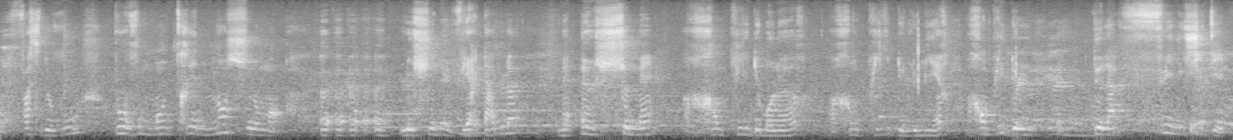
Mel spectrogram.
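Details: Stuttering in a French-speaking adult man who grew up with a stutter and followed therapy for several months as an adult; he says he still stutters occasionally while speaking here.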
